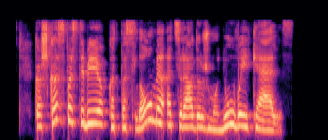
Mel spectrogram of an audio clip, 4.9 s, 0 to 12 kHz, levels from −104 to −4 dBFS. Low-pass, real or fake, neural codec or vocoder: 7.2 kHz; real; none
